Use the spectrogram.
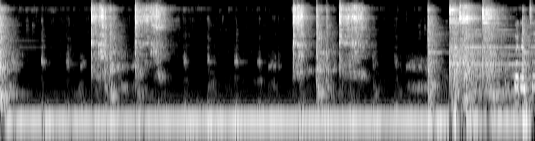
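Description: Stuffed masala brinjal is stirred in a covered pan as a spoon scrapes and clinks against the metal in short bursts over a steady low stove hum.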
